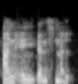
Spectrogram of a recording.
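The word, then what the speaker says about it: unintentional: ये है अनइंटेंशनल आ, जैसे अम्ब्रेला में होता है एन आ गया, ये एन है, ठीक है।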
